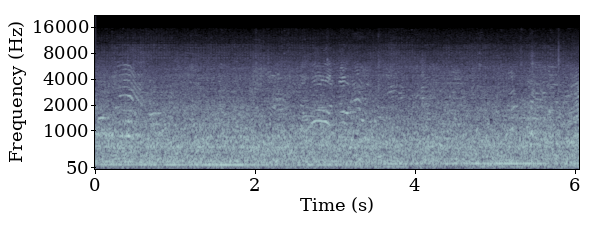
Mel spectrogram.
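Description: Steady outdoor background noise with faint distant voices, a low steady hum and a few short high-pitched calls.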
